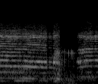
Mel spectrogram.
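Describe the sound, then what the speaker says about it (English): Several goats bleating continuously close by, overlapping nasal cries with a short dip in the middle before the calling swells again. "I can hear a lot of goats sounding."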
